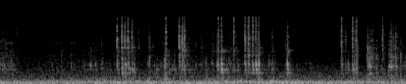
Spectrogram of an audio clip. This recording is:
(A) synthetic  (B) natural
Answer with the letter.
B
